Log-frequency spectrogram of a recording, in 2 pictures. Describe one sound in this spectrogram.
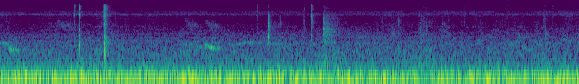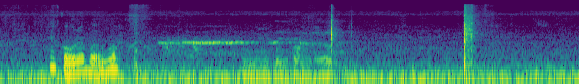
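A root snaps with a sharp crack.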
